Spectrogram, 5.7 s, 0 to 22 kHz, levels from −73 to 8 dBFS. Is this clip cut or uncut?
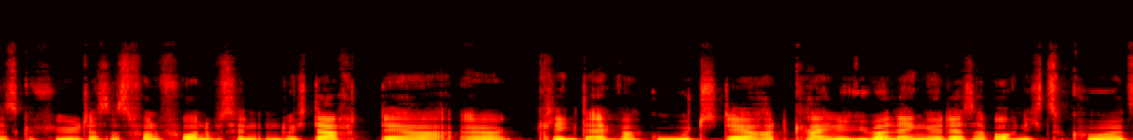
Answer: uncut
